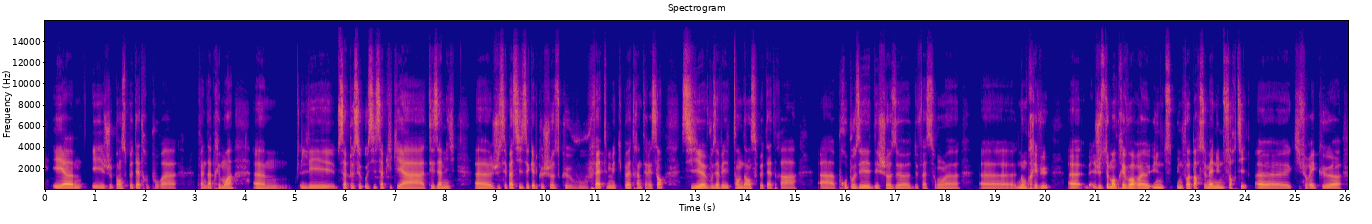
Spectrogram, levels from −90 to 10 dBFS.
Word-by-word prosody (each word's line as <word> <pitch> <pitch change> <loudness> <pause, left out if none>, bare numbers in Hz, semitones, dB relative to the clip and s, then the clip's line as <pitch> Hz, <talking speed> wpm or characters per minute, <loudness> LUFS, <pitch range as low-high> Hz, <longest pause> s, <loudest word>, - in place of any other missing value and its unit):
et 115 0 +3
hem 100 -2 +6 0.2
et 105 0 -2
je 100 +2 -5
pense 130 +5 -2
peut-être 120 -1 -2
pour, 100 -1 -7
heu, 90 -1 -2 0.4
enfin, 95 - -5
d'après 95 +3 -2
moi, 120 +7 +2 0.4
hem, 90 -3 -1 0.4
les 95 -5 -2
ça - - +4
peut 115 - -5
se 115 +2 +3
aussi 100 +2 0
s'appliquer 105 +2 -1
à 90 -4 +4
tes 105 -1 -1
amis. 110 0 0 0.4
Heu, 95 -1 +3
je 95 +2 -2
sais 100 - -3
pas 150 - +5
si 155 -6 0
c'est 105 +1 -1
quelque 100 0 -2
chose 110 +1 -3
que 95 - -9
vous 90 -1 -11
faites, 140 - +3
mais 90 -5 -3
qui 90 - -19
peut - - -1
être 95 +1 -2
intéressant. 90 0 -1 0.3
Si, 140 +3 +4
heu, 130 - +9
vous 105 +1 -2
avez 105 -1 0
tendance, 110 +2 -1
peut-être, 110 +4 -6
à 90 -1 -2 0.4
à 90 -2 -1
proposer 115 +1 0
des 100 -1 -4
choses, 105 +1 -1
heu, 85 -2 -1
de 85 +3 -13
façon, 90 +2 -5
heu 85 -1 -2 0.5
heu, 80 0 -2
non 110 +3 +2
prévue, 110 - -2 0.4
heu, - - +3
bah, - - -9
justement, 125 +6 +3
prévoir, 120 -4 +6
heu, 105 -1 +4
une 120 -1 0
ts - - -6
1 120 +1 -1
fois 120 0 +2
par - - +3
semaine, 125 +4 +3
1 105 -2 0
sortie, 125 - -4 0.2
heu, 90 -2 +2
qui - - -9
ferait 125 +4 -2
que, 120 - -9
heu, 115 -7 +2
100 Hz, 170 wpm, -24 LUFS, 90-115 Hz, 0.5 s, heu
